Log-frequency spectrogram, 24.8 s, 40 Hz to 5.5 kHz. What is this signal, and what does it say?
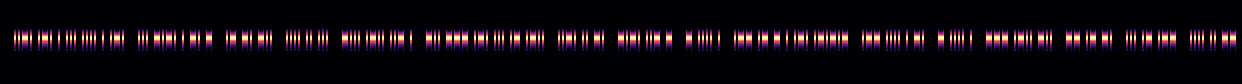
Morse code, heard as a keyed tone, about 30 wpm, 600 Hz. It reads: FRESHER SCENT AND HIS BLUE DORSAL FIN CUT THE WATER. WHEN THE OLD MAN SAW HIM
